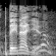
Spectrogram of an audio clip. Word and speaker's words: Denayer: No, Denayer no, que lo hemos mirado antes. Denayer. – Denayer, correcto.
